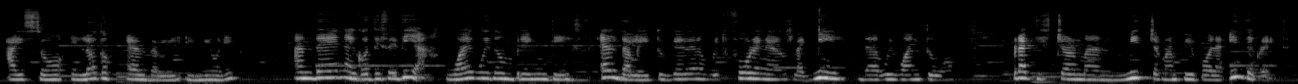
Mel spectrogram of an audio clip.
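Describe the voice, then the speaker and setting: A woman speaks in a fairly high voice, steady and explanatory as she describes her project. Light music plays faintly behind her. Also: poor audio. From Argentina. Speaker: founder of a nonprofit. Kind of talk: personal testimony.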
